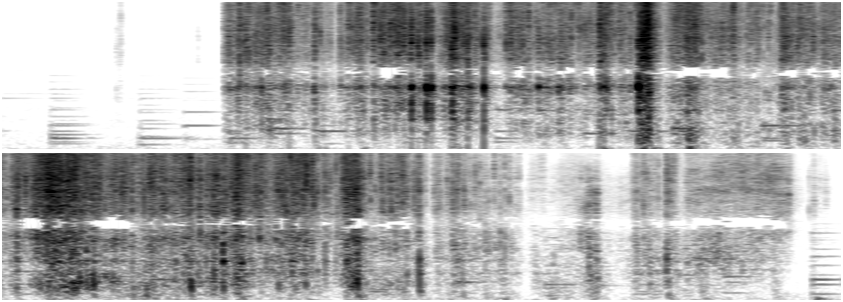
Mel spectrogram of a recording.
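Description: Clear plastic cellophane wrapper crinkling loudly as it is peeled and scrunched off a roll of washi tape. The dense crackle starts about a second in and thins out near the end.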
